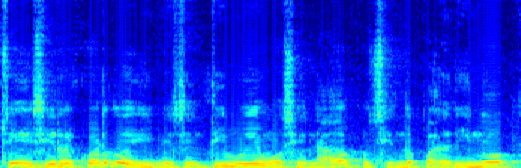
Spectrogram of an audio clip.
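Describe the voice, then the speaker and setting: A man's speech carries audible room echo, with noticeable background noise in the mix. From Colombia. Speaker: law professor, program director. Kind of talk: formal conversation. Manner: formal.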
